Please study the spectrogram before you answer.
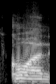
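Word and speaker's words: kōan: Goan is the Japanese pronunciation of these Chinese characters means public case in the sense of public record.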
